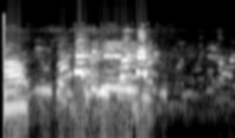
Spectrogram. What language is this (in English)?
Swahili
